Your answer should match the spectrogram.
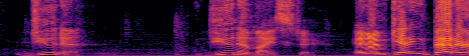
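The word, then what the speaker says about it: Döner: Did not know how to pronounce it, so I'm like, oh, Donner.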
